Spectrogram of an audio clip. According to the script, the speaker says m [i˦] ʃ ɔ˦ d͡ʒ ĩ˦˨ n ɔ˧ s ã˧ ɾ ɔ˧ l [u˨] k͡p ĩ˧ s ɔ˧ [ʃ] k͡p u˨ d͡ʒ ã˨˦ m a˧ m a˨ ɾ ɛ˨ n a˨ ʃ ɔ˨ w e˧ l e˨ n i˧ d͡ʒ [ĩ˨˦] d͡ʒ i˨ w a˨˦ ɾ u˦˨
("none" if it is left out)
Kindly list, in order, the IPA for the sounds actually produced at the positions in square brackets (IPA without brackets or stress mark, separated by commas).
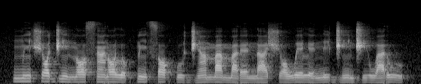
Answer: ĩ˦, o˨, none, ĩ˨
